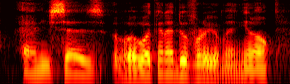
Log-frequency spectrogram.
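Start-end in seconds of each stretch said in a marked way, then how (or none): 1.1-2.4 put-on old Italian man's broken English, very high. Telling how the man with a broom answered the door, imitating an old Italian man's broken English. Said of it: "with broken English".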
